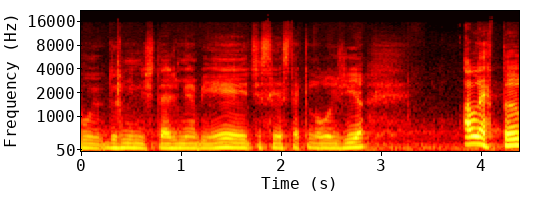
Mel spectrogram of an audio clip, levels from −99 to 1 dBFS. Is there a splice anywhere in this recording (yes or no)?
no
